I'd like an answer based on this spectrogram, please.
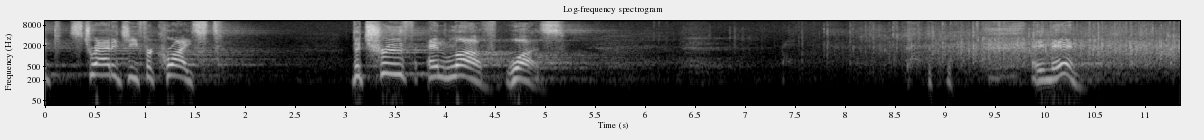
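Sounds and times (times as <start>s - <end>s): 
speech: 0.3s - 1.8s, 3.1s - 5.3s, 9.9s - 10.5s
church audience clapping: 7.4s - 11.3s.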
